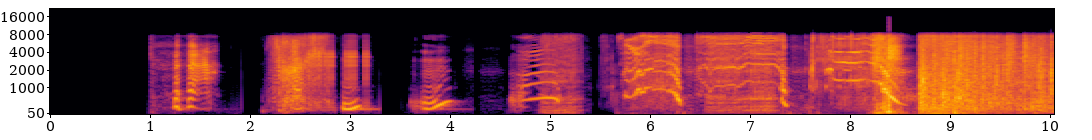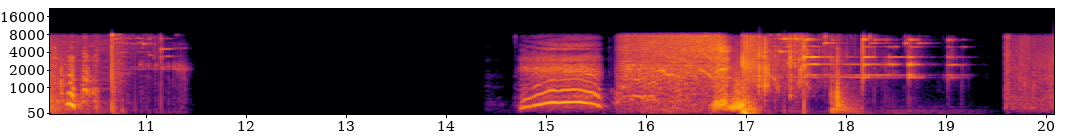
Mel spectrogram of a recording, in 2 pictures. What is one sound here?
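A cartoon cat squeals and chatters in a high, sped-up voice.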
